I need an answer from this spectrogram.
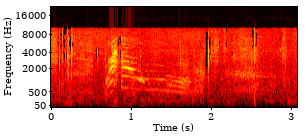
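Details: Blind house cat being chased gives a short, falling, complaining meow-like wail under a person's affectionate chatter, with scattered knocks in a small room.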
